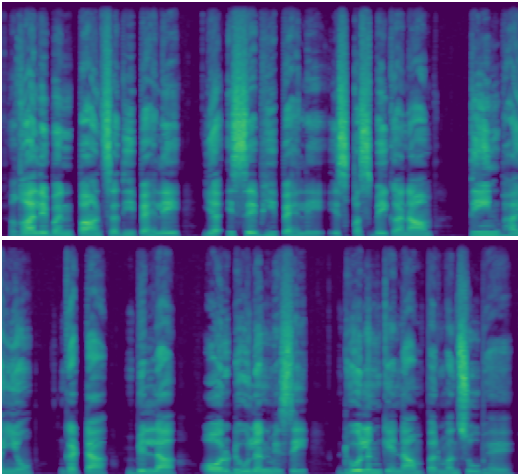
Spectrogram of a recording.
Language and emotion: Urdu, neutral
